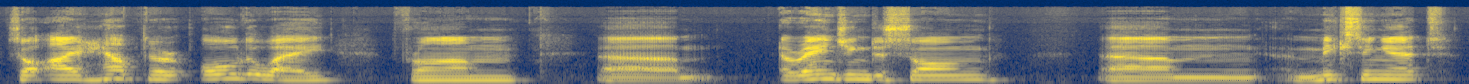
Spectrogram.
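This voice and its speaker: A man's voice: fairly high pitch, slow, vocal fry, clean tone. Man, 40s, non-native English accent; casual, filler-heavy live-stream chat, phone mic in small studio. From Australia. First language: not English. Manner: chatty, reads out viewer comments with many fillers. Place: small home recording studio, indoors. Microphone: phone camera at arm's length.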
